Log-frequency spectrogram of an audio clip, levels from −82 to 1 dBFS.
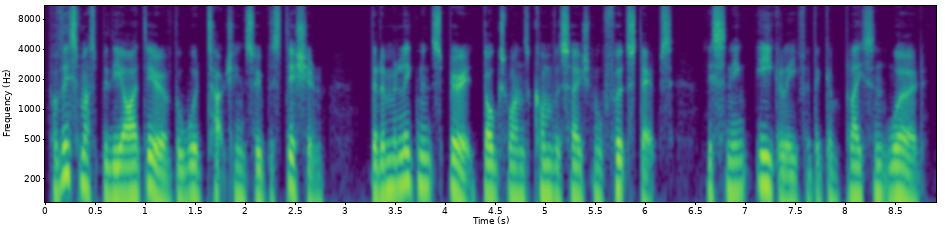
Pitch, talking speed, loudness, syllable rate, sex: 135 Hz, 170 wpm, -18 LUFS, 5.6 syllables/s, male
